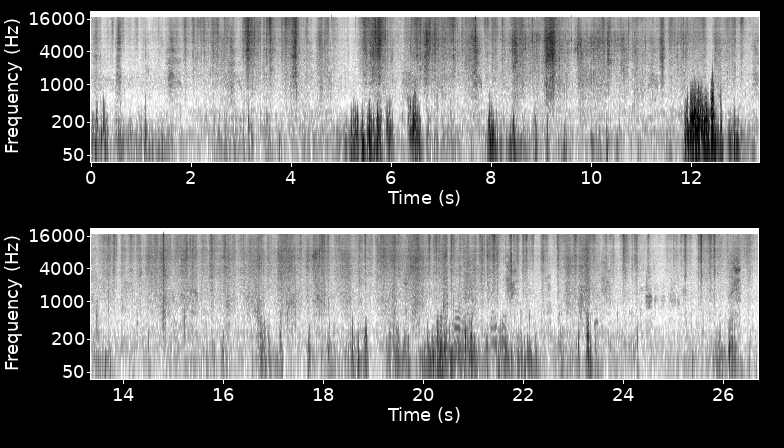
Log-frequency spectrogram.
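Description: Footsteps crunching and rustling through dry grass as a person and a leashed tracking dog walk along, with a louder low thump about halfway through.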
